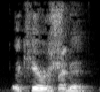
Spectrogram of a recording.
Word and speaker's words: Schmidt: Is this, speaking of goaltenders, assuming I say his name right, because I saw him in Utica a little bit, Akira Smead. I think I got his Schmidt. Name correct. – Akira Schmidt.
